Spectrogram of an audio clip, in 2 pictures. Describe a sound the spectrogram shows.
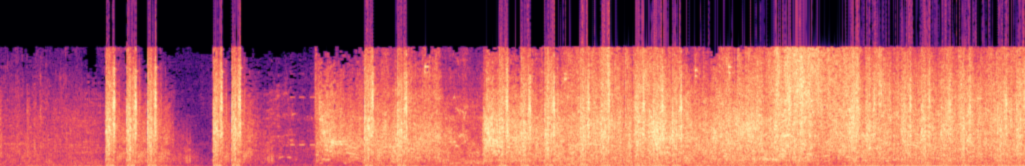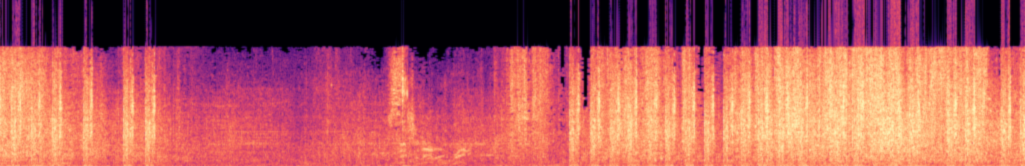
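A rifle fires repeated sharp shots.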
